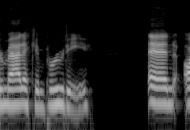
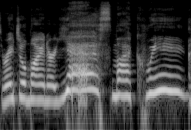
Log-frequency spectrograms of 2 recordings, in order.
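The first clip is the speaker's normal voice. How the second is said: high, loud excited cheer; fangirl shout; 6 semitones higher, 5 dB louder, slower than usual. Real, not acted. Host cheering for the actress, fangirl shout. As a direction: yell it like a thrilled fan. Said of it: "my notes say in all caps".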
